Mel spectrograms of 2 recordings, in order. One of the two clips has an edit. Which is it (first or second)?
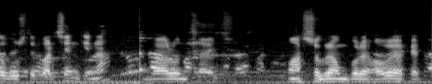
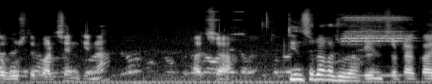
first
